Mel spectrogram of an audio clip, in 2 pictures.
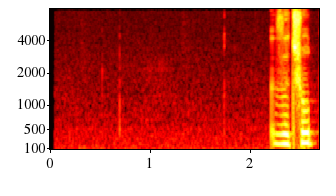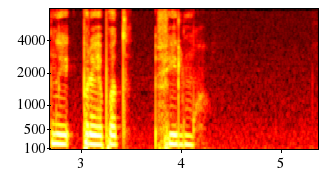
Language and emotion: Russian, neutral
